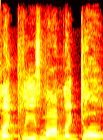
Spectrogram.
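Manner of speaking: mock tearful, crying childlike pleading. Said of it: "Your fucking kids are crying".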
